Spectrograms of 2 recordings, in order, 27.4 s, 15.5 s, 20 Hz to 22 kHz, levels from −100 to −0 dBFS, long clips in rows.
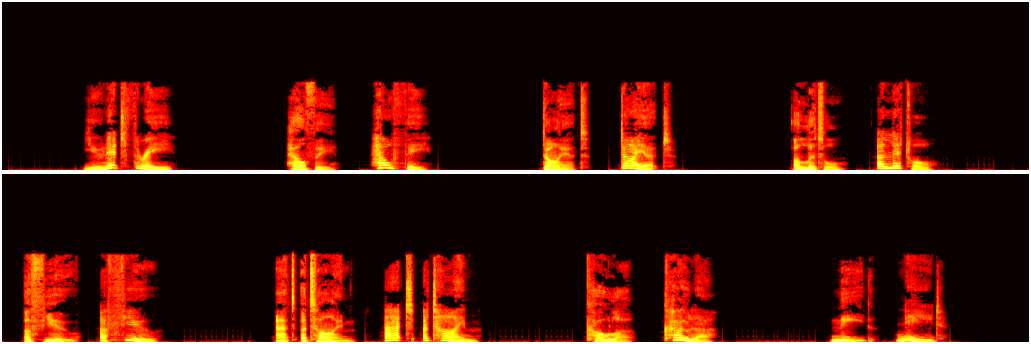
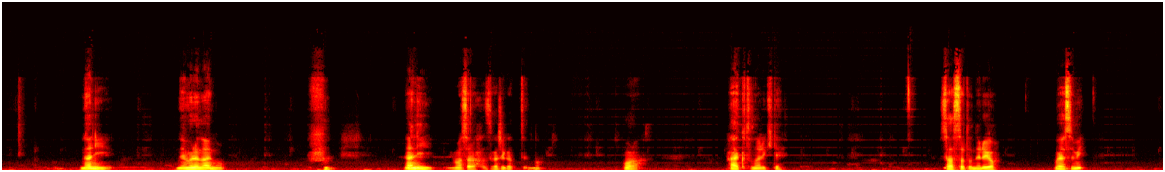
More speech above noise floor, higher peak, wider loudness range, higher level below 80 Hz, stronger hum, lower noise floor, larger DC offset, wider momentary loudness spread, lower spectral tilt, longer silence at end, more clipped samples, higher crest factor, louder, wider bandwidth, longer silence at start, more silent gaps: first, over 74 dB vs 46 dB; first, -2 dBFS vs -6 dBFS; second, 3 LU vs 7 LU; first, -54 dBFS vs -70 dBFS; neither; first, under -90 dBFS vs -71 dBFS; neither; second, 17 LU vs 22 LU; about the same, -5.5 dB/octave vs -5.5 dB/octave; about the same, 1.2 s vs 1.1 s; neither; about the same, 18 dB vs 22 dB; first, -17 LUFS vs -26 LUFS; second, 11.5 kHz vs 14 kHz; about the same, 1.1 s vs 1.05 s; first, 4.62-4.73 s, 7.97-8.05 s, 22.25-22.30 s, 22.39-22.43 s vs none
